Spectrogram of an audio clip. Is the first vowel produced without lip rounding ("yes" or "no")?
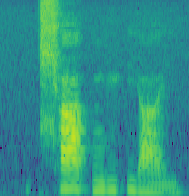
yes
